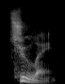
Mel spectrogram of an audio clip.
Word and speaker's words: Tulane: Tulane, It's because Tulane. we talk like the Kool-Aid man. We just bust in with that first syllable, ready to go.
